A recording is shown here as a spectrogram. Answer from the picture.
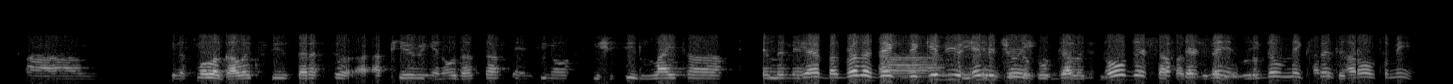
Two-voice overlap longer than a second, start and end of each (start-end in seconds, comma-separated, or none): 8.8-12.6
